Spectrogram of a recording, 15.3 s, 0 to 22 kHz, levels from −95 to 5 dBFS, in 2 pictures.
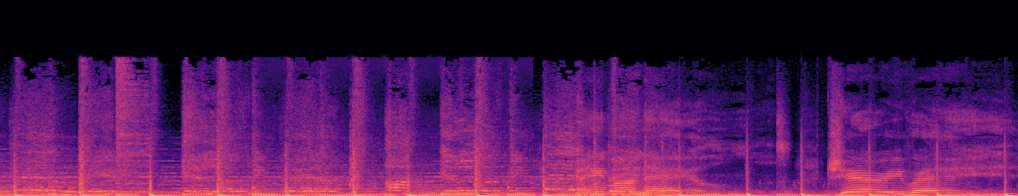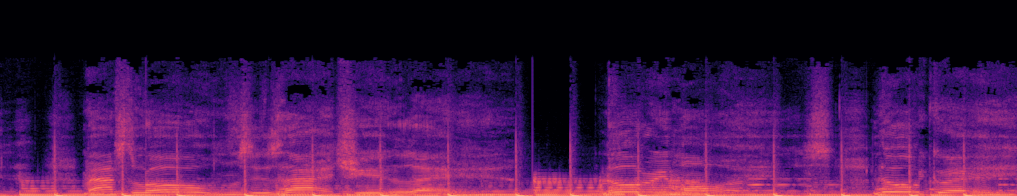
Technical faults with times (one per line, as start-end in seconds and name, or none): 2.93 audio missing between chunks
5.83 audio missing between chunks
8.73 audio missing between chunks
11.63 audio missing between chunks
14.53 audio missing between chunks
